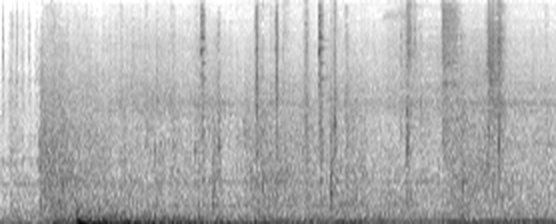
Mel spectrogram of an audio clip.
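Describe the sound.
A spaceship weapon fires in a space video game, and an explosion tears through a hull: a deep, loud boom with a rumbling tail, followed by a series of sharp, bright clicking transients over a low steady hum.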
